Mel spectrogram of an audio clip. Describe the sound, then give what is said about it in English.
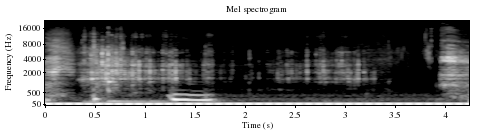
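A soft sip of water with a small gulp, followed by a quiet pause and another faint wet mouth sound at the end, all over a steady low hum. “So just take a sip of water, and I'll have some too.”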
